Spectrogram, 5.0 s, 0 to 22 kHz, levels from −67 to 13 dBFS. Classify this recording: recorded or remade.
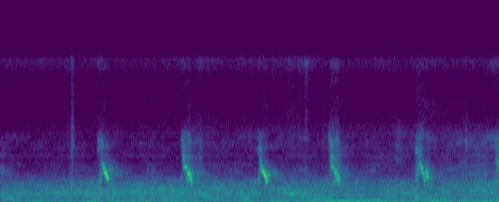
remade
